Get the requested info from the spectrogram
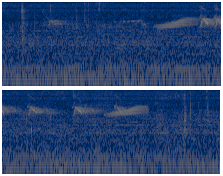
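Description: Faint birdsong: a small bird singing a series of short, high chirps and rising whistles. Underneath is a faint, steady low hum.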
